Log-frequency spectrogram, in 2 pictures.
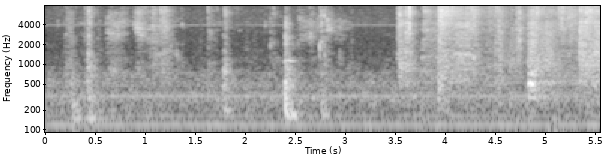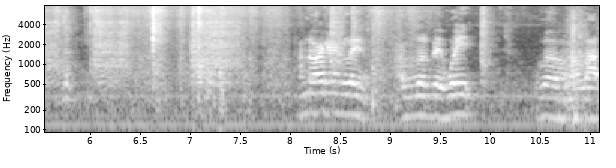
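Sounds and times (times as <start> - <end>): chewing and mouth noises: 0.6 - 3.1.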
